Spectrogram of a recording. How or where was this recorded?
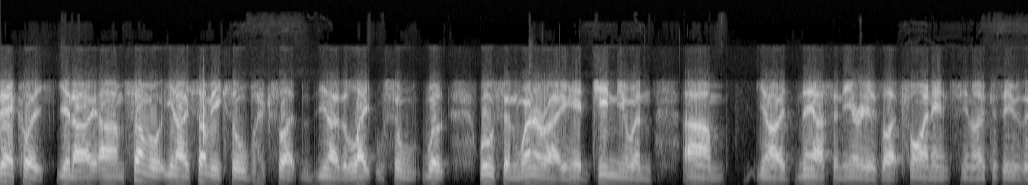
phone line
